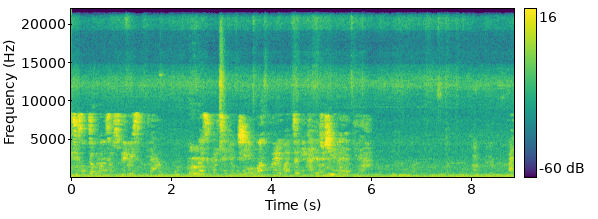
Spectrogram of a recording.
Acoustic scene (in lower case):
subway train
